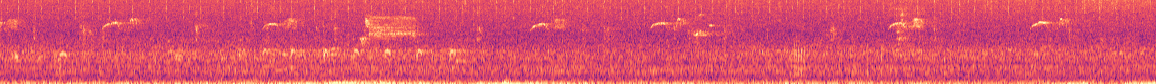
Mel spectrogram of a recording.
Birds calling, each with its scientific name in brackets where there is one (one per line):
Common Grackle (Quiscalus quiscula)
Eastern Phoebe (Sayornis phoebe)
Canada Goose (Branta canadensis)
Red-winged Blackbird (Agelaius phoeniceus)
